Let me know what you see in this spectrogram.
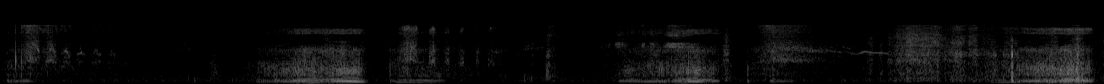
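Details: Adult woman (wife) asleep: slow, irregular snoring with rough, rattling breaths, some with a whistling edge, about 16 per minute; snoring.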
